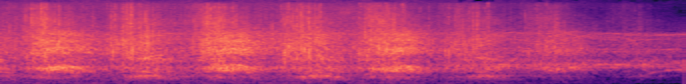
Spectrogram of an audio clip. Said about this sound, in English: watched and the crowds cheered.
